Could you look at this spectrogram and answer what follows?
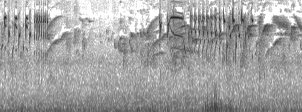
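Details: Moroccan European goldfinch song, used as a model for caged birds learning to sing: quick chirps and a short buzzy trill, then liquid twittering and a loud, fast rattling passage of rapid high notes.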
